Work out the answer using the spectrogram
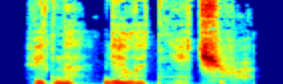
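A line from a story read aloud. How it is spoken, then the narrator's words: Quiet, to herself. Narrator (Russian): сказала она тихо, словно себе самой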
